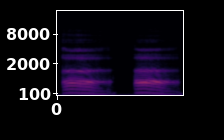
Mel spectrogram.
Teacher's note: our tongue's a little lower down in the back a little bit more of a uh relaxed lazy sound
